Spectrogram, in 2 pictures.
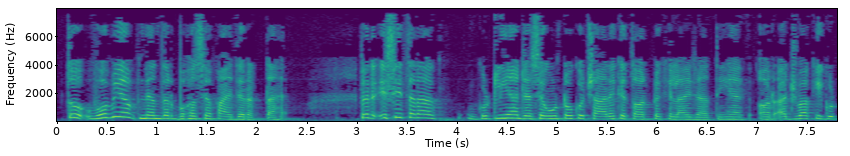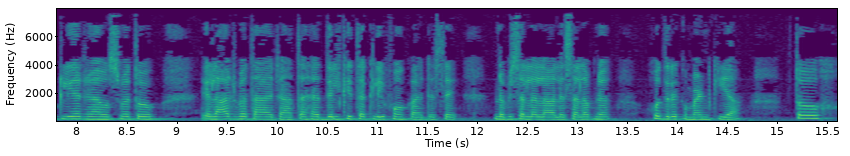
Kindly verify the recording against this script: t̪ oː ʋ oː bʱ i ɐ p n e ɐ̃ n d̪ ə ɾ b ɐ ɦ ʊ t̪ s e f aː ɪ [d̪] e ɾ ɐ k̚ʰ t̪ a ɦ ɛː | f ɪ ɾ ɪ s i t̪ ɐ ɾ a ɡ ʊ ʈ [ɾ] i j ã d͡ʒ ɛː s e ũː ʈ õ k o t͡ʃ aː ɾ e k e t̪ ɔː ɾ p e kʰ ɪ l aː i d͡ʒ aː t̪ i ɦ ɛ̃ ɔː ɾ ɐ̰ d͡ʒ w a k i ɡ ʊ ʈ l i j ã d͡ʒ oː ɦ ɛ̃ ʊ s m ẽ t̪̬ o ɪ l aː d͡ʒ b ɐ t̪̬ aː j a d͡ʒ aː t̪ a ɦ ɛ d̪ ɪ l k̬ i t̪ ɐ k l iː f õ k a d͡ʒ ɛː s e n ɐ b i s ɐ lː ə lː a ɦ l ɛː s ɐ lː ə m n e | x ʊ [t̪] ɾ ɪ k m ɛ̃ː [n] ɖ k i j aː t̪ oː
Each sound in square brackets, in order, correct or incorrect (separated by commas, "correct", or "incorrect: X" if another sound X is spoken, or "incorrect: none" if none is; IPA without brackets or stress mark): correct, incorrect: l, incorrect: d̪, incorrect: ɳ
